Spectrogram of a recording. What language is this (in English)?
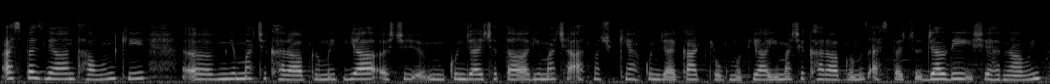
Kashmiri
